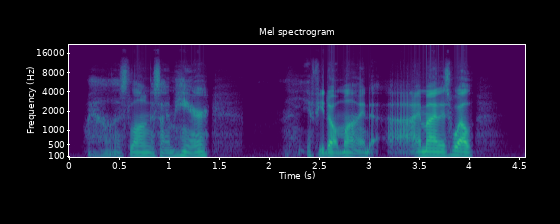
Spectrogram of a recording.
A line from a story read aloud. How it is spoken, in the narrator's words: he mumbled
